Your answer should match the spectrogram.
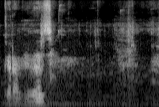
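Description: A man's voice speaking briefly for under a second, then a quieter pause with only faint background.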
